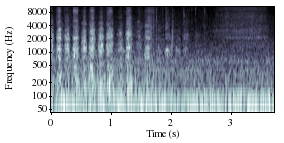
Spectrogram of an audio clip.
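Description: A dog, Buzz, pants after playing fetch, in quick, rhythmic breathy bursts, about a dozen in a row, then the huffing trails off into a softer, steady breathing hiss. No one speaks.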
